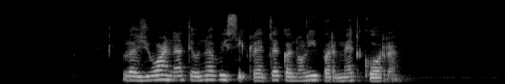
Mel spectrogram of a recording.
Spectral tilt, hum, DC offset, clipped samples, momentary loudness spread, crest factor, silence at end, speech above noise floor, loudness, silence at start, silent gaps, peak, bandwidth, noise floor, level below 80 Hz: -5 dB/octave; none; under 0.1%; under 0.1%; 7 LU; 20 dB; 1.05 s; 50 dB; -27 LUFS; 1.25 s; none; -10 dBFS; 11.5 kHz; -77 dBFS; -80 dBFS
